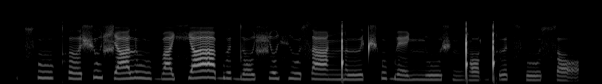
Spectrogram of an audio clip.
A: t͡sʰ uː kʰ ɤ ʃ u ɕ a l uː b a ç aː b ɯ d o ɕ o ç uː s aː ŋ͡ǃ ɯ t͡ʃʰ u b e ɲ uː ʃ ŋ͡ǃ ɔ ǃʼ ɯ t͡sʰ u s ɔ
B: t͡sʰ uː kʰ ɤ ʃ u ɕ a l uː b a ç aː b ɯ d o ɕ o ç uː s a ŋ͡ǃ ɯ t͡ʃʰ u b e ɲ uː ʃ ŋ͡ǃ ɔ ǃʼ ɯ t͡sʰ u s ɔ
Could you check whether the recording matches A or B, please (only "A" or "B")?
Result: A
